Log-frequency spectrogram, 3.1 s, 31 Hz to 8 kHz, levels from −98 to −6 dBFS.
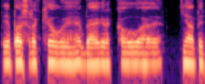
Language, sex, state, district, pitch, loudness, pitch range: Hindi, male, Haryana, Jhajjar, 125 Hz, -19 LUFS, 120-130 Hz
